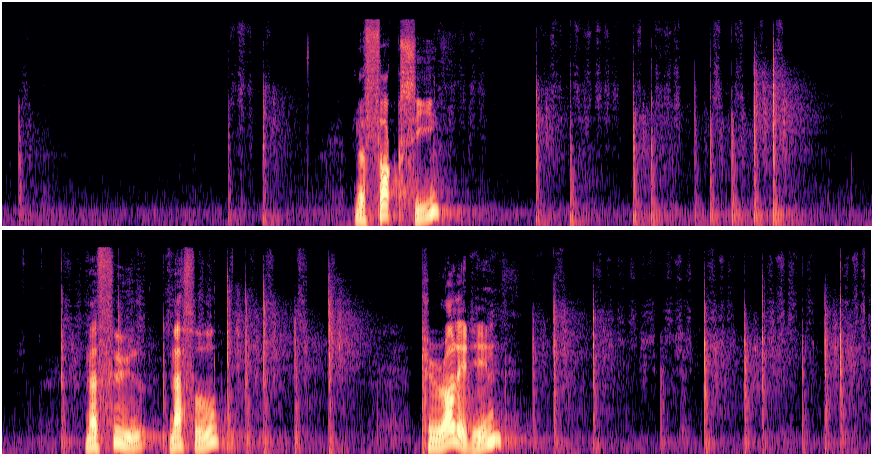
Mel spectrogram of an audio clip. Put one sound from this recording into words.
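Chalk taps and scrapes on a board.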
